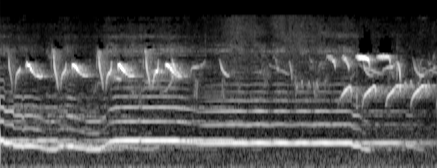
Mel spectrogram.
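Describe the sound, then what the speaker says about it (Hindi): Birds chirp and whistle near a village house, with a long tonal call sweeping alongside repeated high, bright tweets and trills, close and clear with no talk. "यहाँ पे देखो चिड़िया का आवाज़ भी आ रहा होगा"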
